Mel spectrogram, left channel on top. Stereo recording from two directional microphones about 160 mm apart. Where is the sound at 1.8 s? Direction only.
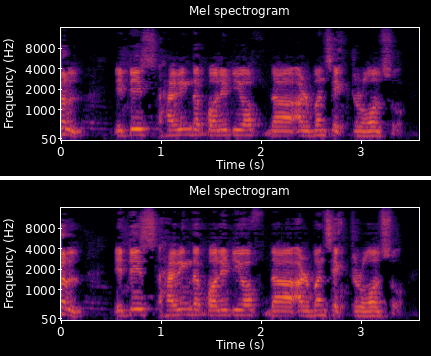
10° right (ahead or behind).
